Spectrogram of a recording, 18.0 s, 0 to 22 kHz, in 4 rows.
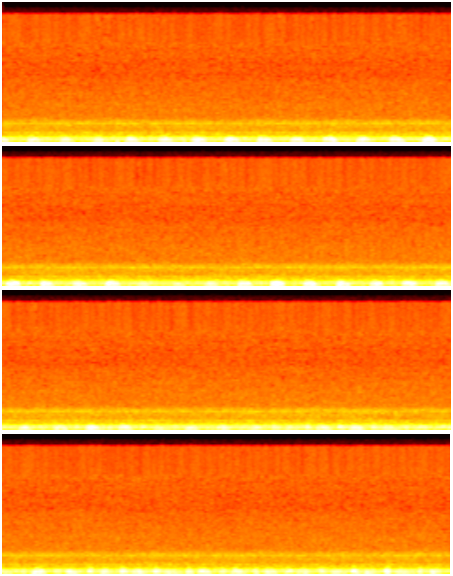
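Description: Rapid, regular whooshing pulses at about 180 a minute, a fetal heartbeat picked up by Doppler.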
